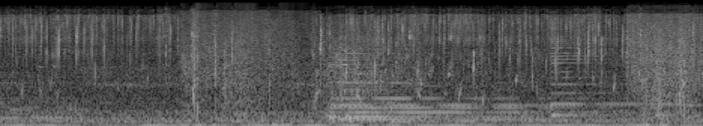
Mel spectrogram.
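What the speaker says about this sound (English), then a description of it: "Let's go ahead and water." Water pours and trickles steadily as crops are watered in the video game Runescape Dragonwilds, a soft continuous splashing with faint game tones underneath.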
